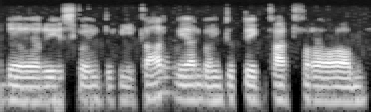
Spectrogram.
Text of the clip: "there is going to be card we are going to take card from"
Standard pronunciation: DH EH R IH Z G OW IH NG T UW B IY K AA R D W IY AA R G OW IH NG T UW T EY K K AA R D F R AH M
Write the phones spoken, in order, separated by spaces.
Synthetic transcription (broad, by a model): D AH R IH S G OW IH NG T UW B IY K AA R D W IY AA R G OW IH NG T UW T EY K K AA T F R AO M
